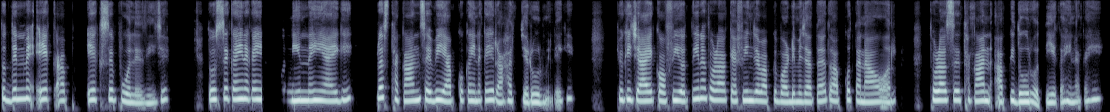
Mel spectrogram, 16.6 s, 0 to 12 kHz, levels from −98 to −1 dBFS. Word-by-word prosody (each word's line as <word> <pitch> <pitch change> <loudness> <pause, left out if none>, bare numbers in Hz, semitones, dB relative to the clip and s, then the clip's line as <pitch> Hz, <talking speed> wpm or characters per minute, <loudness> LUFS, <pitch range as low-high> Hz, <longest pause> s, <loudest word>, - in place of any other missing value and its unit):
तो 300 - 0
दिन 285 +3 +2
में 300 0 +3
1 280 +1 -1
आप 250 0 -4 0.3
1 270 0 0
सिप 275 -2 -2
वो 225 -3 +2
ले 200 -1 -1
लीजिए, 200 +8 -4 0.6
तो 275 - +3
उससे 300 +2 +1
कहीं 285 +1 +4
न 290 - +4
कहीं 285 0 +2
आपको 270 -2 -11
वो - - -11
नींद 250 0 +5
नहीं 260 +1 +4
आएगी, 240 +3 0 0.4
प्लस 320 +1 +1
थकान 250 0 +1
से 260 -2 +3
भी 265 +2 +4
आपको 235 +2 -2
कहीं 250 -1 0
न 240 - 0
कहीं 265 0 +1
राहत 230 +1 -2
ज़रूर 210 -2 +1
मिलेगी। 255 +6 -7 0.6
क्योंकि 275 +1 +2
चाय-कॉफ़ी 245 0 +2
होती 245 +3 0
है 290 - +4
ना, 305 0 +2
थोड़ा 265 -2 +2
कैफ़ीन 255 +1 +1
जब 245 -1 +1
आपके 230 +2 -4
बॉडी 220 0 +1
में 225 - +1
जाता 220 +1 -2
है, 240 - -1
तो 265 - -4
आपको 245 +2 -3
तनाव 220 -3 -1
और 210 +2 -2 0.6
थोड़ा-सा 255 0 +4
थकान 245 0 +1
आपकी 235 +3 -1
दूर 225 +1 +4
होती 205 +1 -2
है 205 - -1
कहीं 225 +1 -1
न 220 +2 -3
कहीं। 260 +4 -3
250 Hz, 205 wpm, -23 LUFS, 230-270 Hz, 0.6 s, नींद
